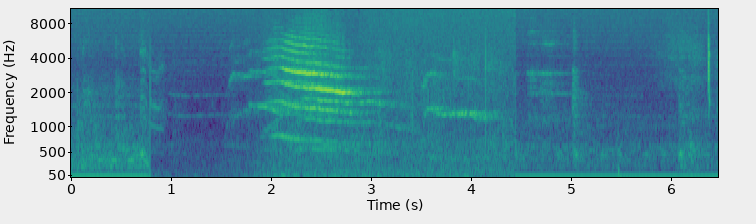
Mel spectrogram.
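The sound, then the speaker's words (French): A black cat meows: one drawn-out, clear, harmonic-rich meow followed by a shorter, quieter cry, over a steady low hum. “Elle se retourne et voit un chat noir.”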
